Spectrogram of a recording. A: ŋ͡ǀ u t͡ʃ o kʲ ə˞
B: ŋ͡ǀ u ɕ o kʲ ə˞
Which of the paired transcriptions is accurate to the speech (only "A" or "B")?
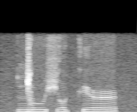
B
